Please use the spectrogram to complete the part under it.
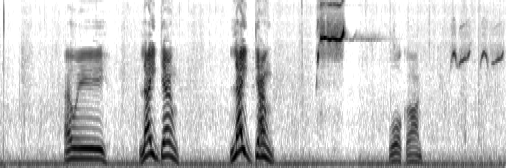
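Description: Sheep bleat loudly, one after another.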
